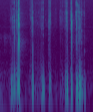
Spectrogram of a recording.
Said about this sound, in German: Ich habe sogar hier liegen, Achtung, das ist der Sound von Wrestling-Sammelkarten.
